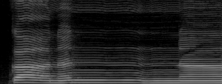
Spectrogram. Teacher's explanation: نون مشدد ہے اس لیے غنہ کریں گے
